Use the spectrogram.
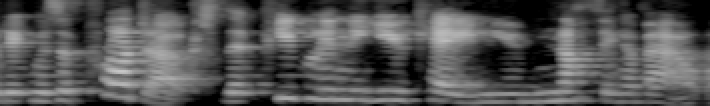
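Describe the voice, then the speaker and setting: A woman speaks at a moderate pace with a British accent. Her pitch is high, with ordinary variation. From England. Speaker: PR agency founder. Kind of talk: podcast interview.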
